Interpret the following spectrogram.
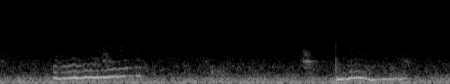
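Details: Bono, a male Scottish Fold cat born in 2020, snores loudly while asleep indoors. Two drawn-out, tonal, slightly rising nasal notes: a long one near the start, then a shorter wavering one after a pause. Low steady room hum underneath.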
